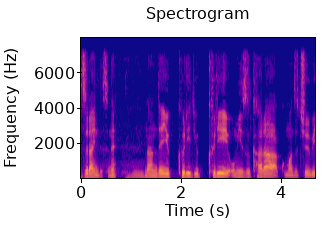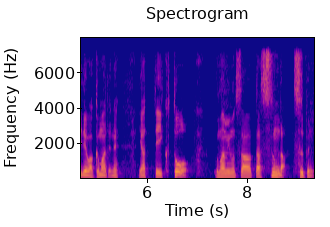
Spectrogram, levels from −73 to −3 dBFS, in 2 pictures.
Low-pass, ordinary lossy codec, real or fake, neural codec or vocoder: 7.2 kHz; none; real; none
